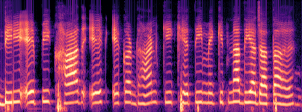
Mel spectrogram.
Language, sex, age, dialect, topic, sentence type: Magahi, female, 18-24, Southern, agriculture, question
